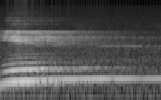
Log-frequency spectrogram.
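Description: A singer holds one long note, scooping up into it at the start, over a karaoke backing track's steady low sustained note.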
